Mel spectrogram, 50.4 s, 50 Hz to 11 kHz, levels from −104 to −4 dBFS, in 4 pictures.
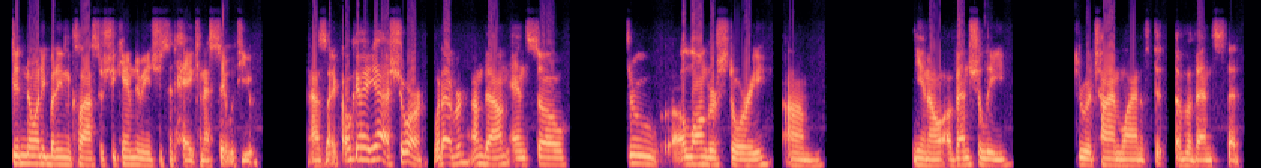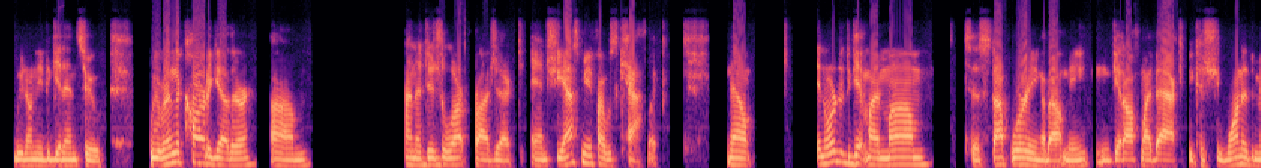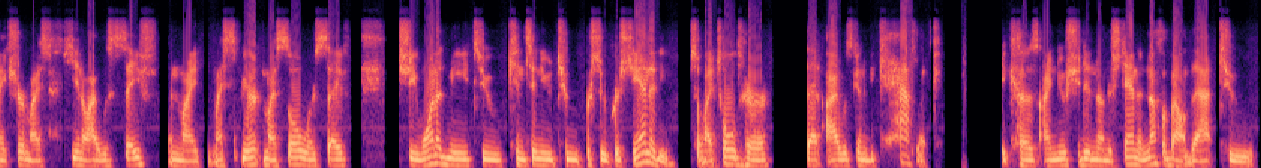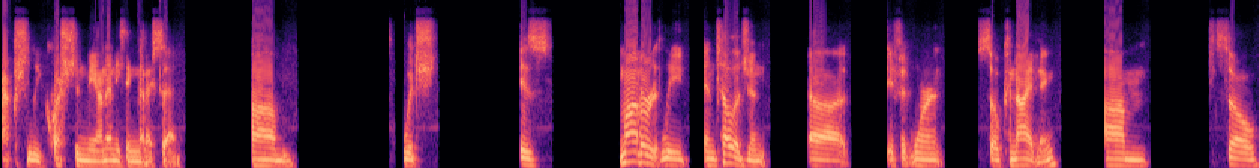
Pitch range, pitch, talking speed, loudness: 110-130 Hz, 120 Hz, 195 wpm, -20 LUFS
